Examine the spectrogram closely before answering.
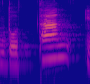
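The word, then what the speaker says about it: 濃淡: 하트의 대해 자세히 알아보겠습니다 노탄 아트란 일본어로 놓다니 라고 발음하고 이것은 한자 로 짙을 농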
